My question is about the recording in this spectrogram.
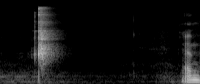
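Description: A single sharp metal clink, about half a second in, from a stainless-steel espresso portafilter with its single-wall basket, as it is handled and set down.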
